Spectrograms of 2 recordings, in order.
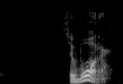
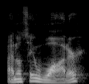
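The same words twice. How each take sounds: First: Slow, higher "water" as WAW-ter; New York "water". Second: "water" with an open ah, unrounded; neat, accent-free "water" as the contrast; practised standard "water". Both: Shown as a demonstration.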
